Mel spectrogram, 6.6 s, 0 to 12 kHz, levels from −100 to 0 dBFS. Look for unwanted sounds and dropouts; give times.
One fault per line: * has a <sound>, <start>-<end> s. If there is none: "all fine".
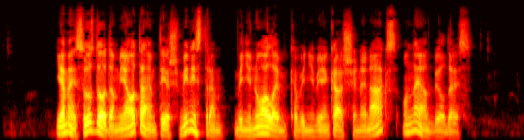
all fine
